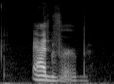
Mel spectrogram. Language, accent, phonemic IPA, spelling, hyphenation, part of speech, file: English, US, /ˈæd.vɜɹb/, adverb, ad‧verb, noun / verb, En-us-adverb.ogg
- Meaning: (noun) A word that modifies a verb, adjective, other adverbs, or various other types of words, phrases, or clauses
